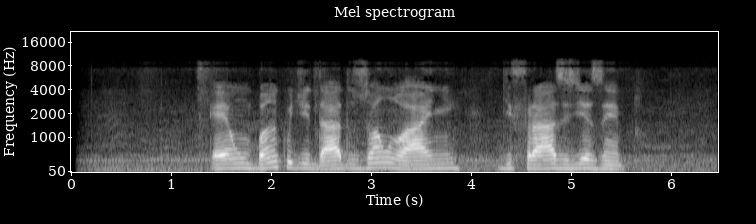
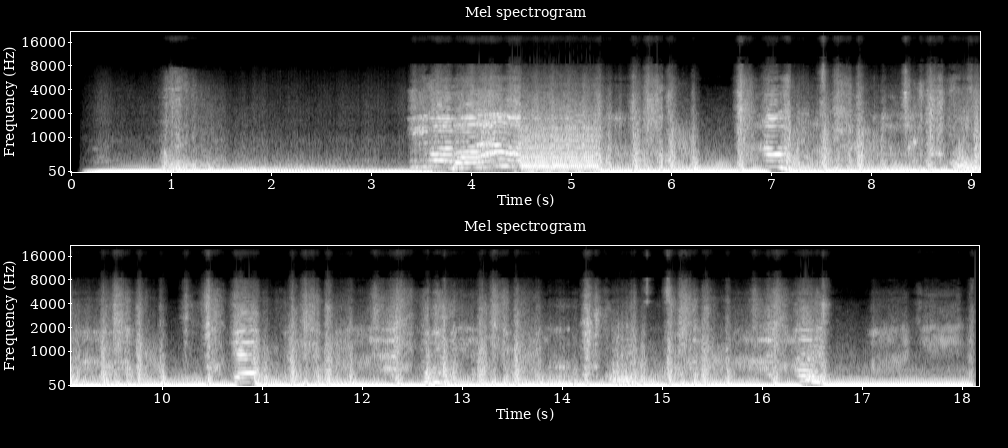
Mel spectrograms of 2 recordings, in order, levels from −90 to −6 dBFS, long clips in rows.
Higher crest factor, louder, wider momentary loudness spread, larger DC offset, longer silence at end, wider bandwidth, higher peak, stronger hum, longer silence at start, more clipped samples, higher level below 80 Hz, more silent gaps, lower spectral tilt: first, 18 dB vs 6 dB; second, -22 LUFS vs -12 LUFS; first, 16 LU vs 7 LU; neither; about the same, 0.15 s vs 0.05 s; first, 9.6 kHz vs 6.2 kHz; second, -4 dBFS vs 0 dBFS; neither; first, 0.25 s vs 0.1 s; neither; second, -52 dBFS vs -8 dBFS; neither; about the same, -6.5 dB/octave vs -7.5 dB/octave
